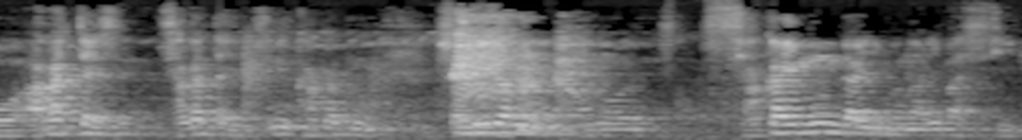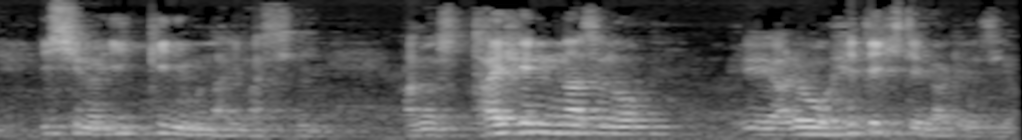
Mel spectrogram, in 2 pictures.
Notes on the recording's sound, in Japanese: 場所：長岡短期大学。講演は午前をかけて行われ、 午後の討議・質疑応答を含め 約３時間半にわたる全編収録。音源は主催者提供。客席から録音。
